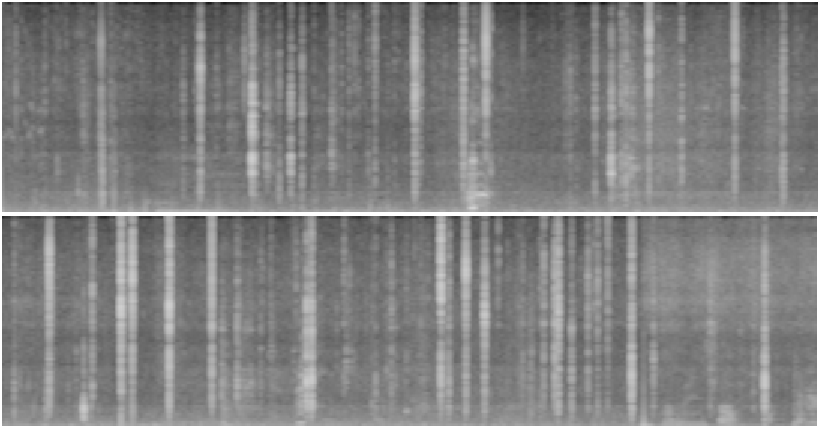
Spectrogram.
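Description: Firewood crackling and popping in an open wood fire under a wire grill grate, with sharp, irregular pops over a low rumble of flame.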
